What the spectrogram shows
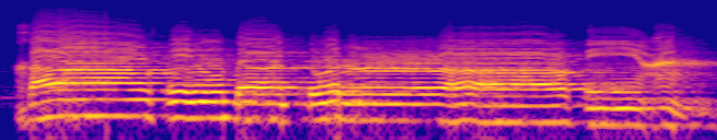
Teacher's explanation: Tun dimasukkan ke ra menjadi khafidatur.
